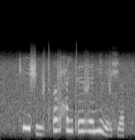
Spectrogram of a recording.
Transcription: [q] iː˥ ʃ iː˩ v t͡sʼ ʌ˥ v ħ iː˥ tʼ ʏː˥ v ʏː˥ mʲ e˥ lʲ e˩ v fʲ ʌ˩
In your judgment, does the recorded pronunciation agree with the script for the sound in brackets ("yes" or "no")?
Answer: no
